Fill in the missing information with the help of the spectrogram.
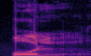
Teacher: Maka ketika sukun dia tetap mengalir sebagian dari suara. Dan yang tebal di sini hanya huruf qaf. Kalau lamnya tetap dibaca tipis.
